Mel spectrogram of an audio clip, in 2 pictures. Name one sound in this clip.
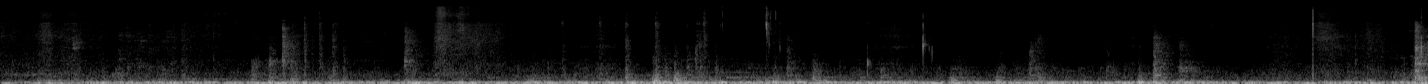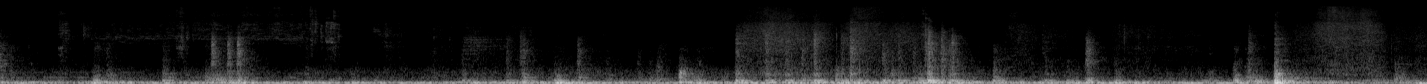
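An elevator hums steadily as it moves between floors.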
